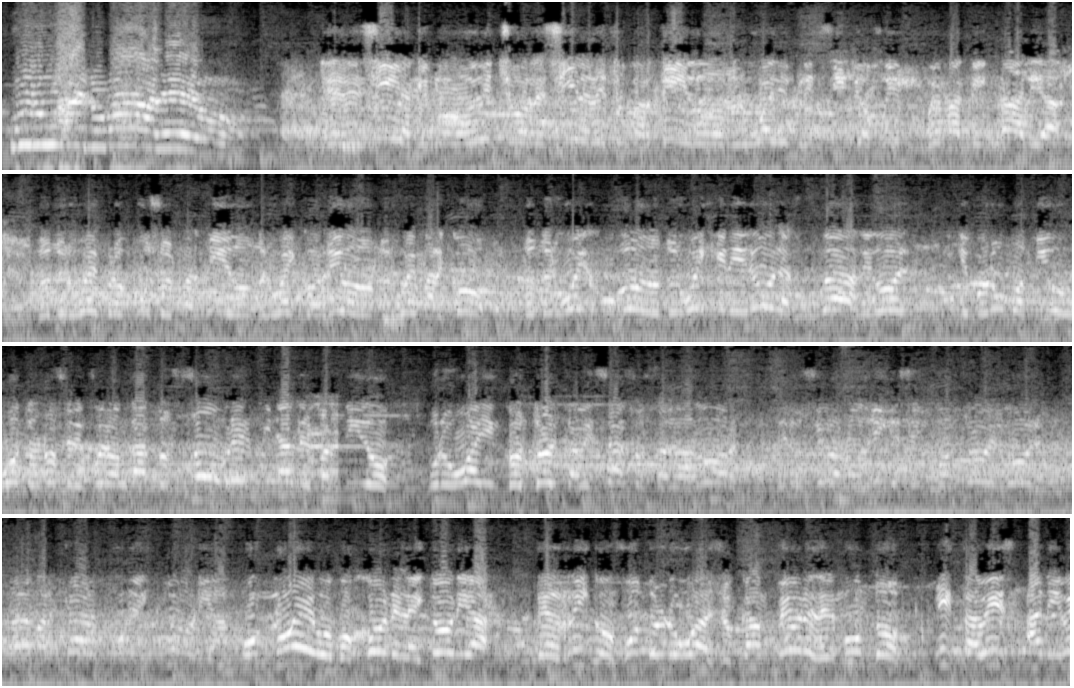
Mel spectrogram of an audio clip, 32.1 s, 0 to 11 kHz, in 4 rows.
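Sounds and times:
voices talking over one another: 0.0 - 32.0.

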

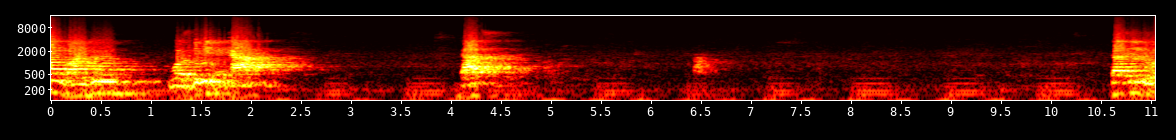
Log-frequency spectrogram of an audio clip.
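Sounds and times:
pulsing low buzzing hum: 0.0 - 11.0.

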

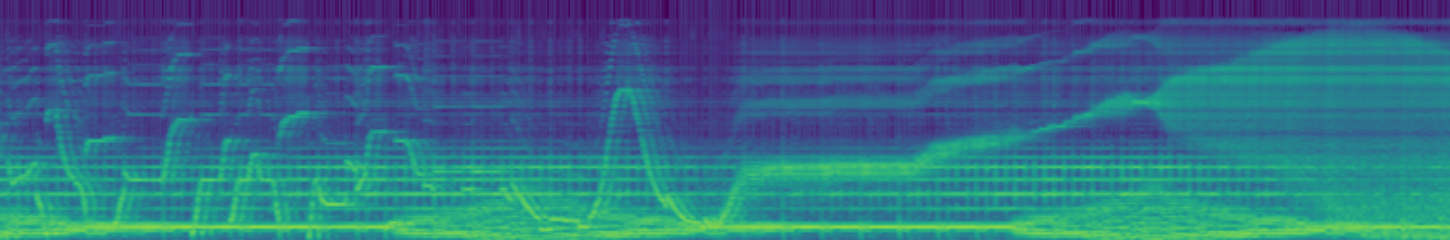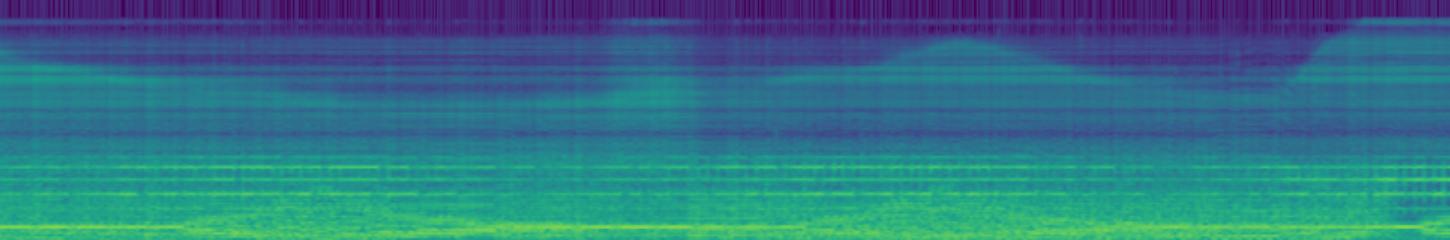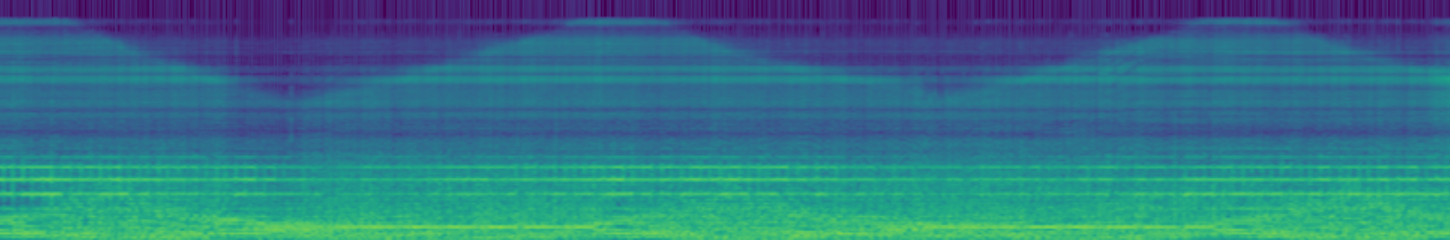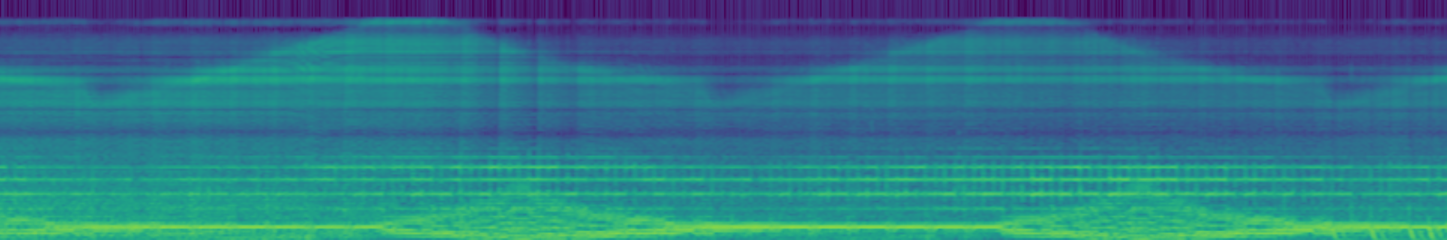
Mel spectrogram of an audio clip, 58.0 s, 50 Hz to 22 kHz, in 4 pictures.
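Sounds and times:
high held synth tones: 0.0 - 12.1
low drone: 0.0 - 14.3.

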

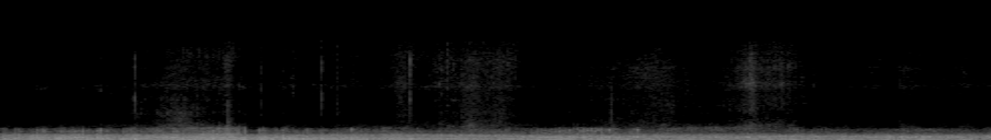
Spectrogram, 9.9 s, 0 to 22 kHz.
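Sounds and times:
cat purring: 0.0 - 9.9.

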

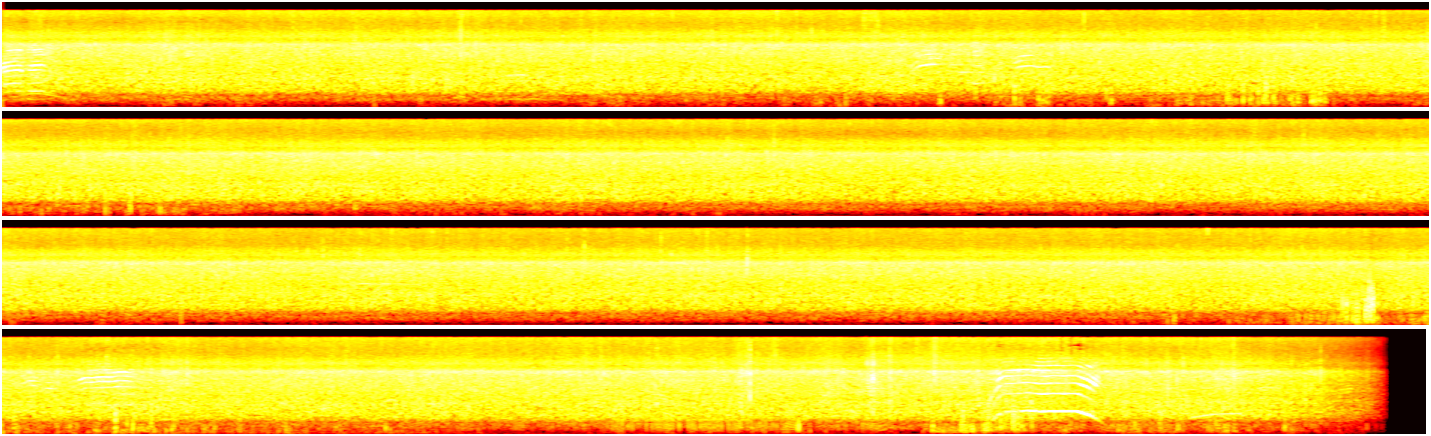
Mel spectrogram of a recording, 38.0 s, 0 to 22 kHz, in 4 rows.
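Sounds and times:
river rapids rushing: 0.0 - 37.8.

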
